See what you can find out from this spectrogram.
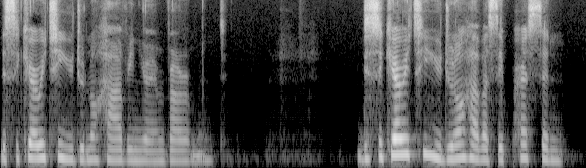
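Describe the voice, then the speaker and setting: A woman in a Nigerian accent speaks at a moderate pace and medium pitch, with ordinary pitch variation and a dark, mellow tone. Her voice is somewhat breathy, and the sound is dry and close with no echo. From Nigeria, raised in Asaba. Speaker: oil and gas safety inspector. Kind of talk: casual chat.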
